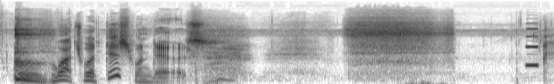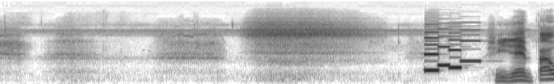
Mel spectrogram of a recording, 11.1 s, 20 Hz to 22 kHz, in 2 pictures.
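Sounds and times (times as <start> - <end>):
breathy hiss on microphone: 2.8 - 4.7, 7.1 - 9.5
metal detector beep: 5.2 - 5.5, 9.8 - 10.6.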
